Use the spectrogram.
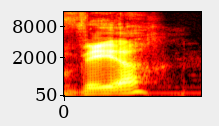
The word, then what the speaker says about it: Veer: Because he's called Via. Rhymes with deer.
